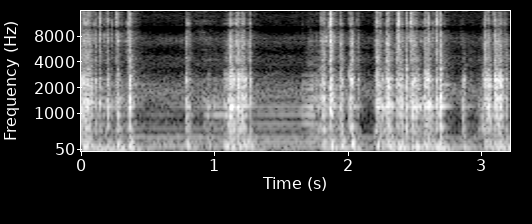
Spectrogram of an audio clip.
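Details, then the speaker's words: Lionel 247 Blue Stripe Scout B&O locomotive, $10 train-show find, on track before teardown: rattly gear clatter bursts stopping and restarting, creeping and self-reversing; found broken brush-plate wire, dirty sticking brushes, oxidized wheels, grease-packed gears, worn armature. "Okay, this locomotive is creeping along, changing directions all by itself. Going forward, going reverse, then forward again."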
